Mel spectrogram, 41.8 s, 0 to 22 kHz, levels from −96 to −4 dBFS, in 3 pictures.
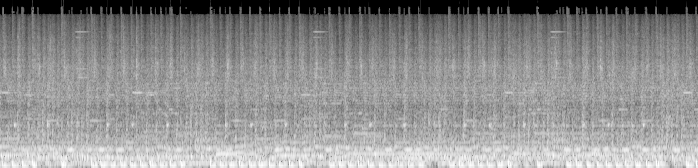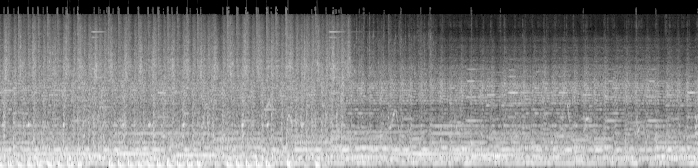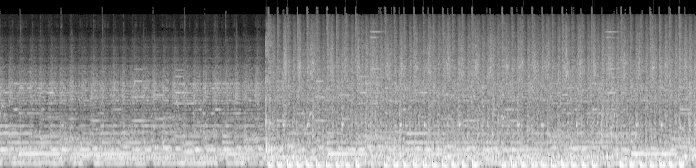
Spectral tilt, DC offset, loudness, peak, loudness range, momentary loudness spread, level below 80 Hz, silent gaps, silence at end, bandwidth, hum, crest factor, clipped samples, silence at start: -5.5 dB/octave; under 0.1%; -12 LUFS; 0 dBFS; 3 LU; 4 LU; -16 dBFS; none; 0 s; 17.5 kHz; none; 10 dB; under 0.1%; 0 s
